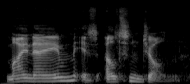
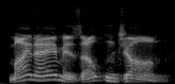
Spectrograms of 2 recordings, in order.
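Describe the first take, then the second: First: It is said in a plain, understated way. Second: It is said in a showy, theatrical way. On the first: "Little less showbiz" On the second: "Bit more showbiz"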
